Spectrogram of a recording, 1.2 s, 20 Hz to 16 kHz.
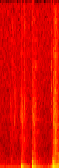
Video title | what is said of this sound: Install of dynamat on doors 82-92 Firebirds and Camaros | now I can knock on it, it sounds solid. Before it was a lot more rattly.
